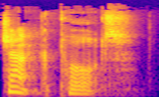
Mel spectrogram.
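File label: "jackpot", British English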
